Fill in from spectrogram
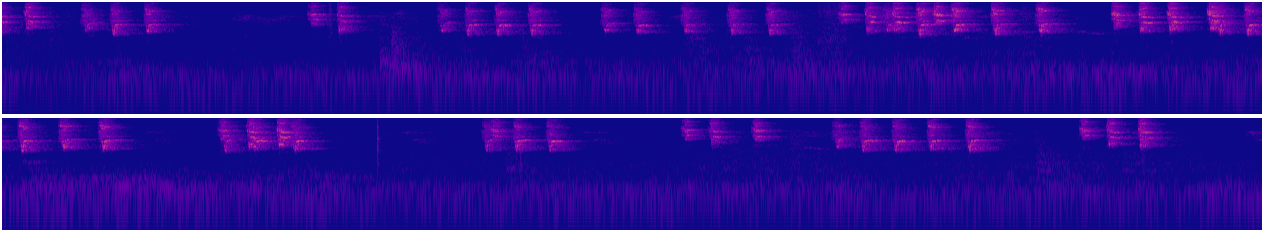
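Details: Two-barred crossbill breeding pair kept with young birds, calling steadily: sharp, dry chip notes in fast runs of three to six, grouped in bursts roughly every second, with a faint wing flutter.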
